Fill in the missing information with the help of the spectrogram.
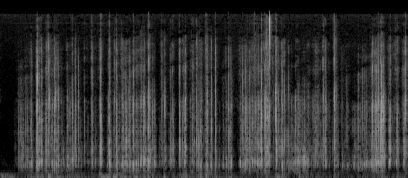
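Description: Long acrylic nails scratch and tap rapidly across the solid, textured white rubber outsole of a high-top sneaker held in both hands. The sound is a dense, continuous run of fine scratchy clicks with a hollow mid-range tone, bright crisp edges and brief pauses between bursts.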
